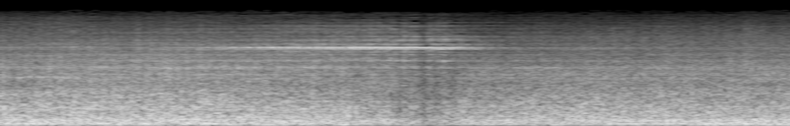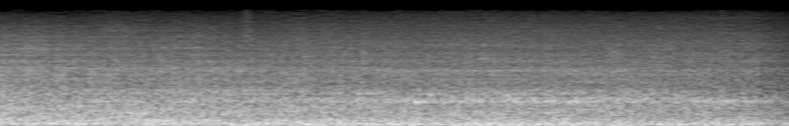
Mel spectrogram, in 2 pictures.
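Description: Freight train of heavy open box wagons rolling past at close range, a continuous rumble of wheels on rail with a high-pitched wheel squeal, loudest about two to three seconds in.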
